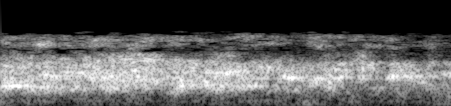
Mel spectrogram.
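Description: Audience laughing together, a dense wash of crowd laughter with no single voice standing out.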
